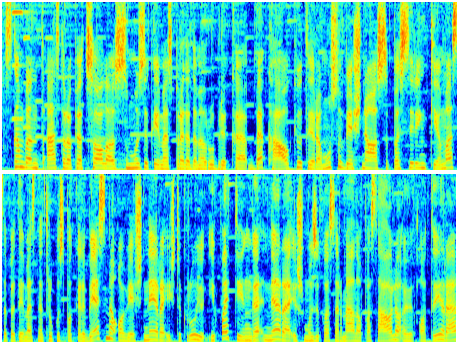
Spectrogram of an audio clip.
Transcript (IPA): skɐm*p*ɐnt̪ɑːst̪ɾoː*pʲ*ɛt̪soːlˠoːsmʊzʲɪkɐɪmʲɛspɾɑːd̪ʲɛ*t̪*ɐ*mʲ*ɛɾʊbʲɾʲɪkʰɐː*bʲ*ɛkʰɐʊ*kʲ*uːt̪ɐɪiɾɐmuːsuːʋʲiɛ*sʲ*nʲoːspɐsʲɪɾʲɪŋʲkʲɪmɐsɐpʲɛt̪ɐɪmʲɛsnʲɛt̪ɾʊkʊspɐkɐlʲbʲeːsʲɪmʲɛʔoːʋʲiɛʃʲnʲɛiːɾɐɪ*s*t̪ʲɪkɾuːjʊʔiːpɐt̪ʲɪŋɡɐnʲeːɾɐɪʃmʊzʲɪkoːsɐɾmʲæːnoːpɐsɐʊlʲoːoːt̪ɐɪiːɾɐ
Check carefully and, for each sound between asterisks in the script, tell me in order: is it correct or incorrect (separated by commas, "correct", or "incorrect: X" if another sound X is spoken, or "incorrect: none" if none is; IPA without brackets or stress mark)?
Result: incorrect: b, correct, incorrect: d̪, correct, correct, correct, incorrect: ʃʲ, incorrect: ʃ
